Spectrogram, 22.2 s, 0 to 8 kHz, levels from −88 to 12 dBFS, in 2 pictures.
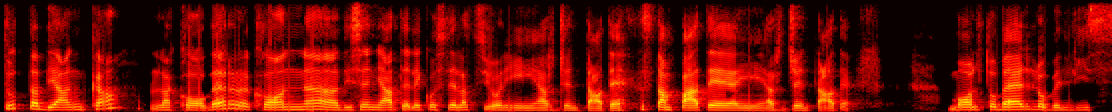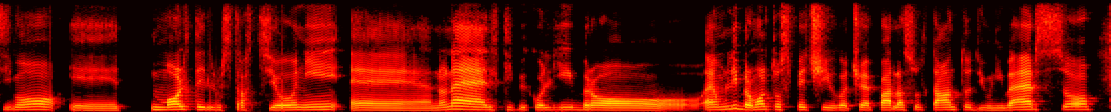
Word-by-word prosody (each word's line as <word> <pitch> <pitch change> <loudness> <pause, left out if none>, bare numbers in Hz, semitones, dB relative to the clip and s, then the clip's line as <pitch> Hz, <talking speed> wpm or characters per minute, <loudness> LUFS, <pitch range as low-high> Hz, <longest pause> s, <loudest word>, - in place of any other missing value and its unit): Tutta 250 -2 +2
bianca, 190 +7 0 0.3
la 165 0 -4
cover, 185 - +1
con 190 +1 +1
disegnate 170 0 -1
le 165 -1 -2
costellazioni 165 -3 -3
argentate, 155 -1 -2
stampate 175 -1 +4 0.4
i 145 +1 -7
argentate. 150 0 -3 0.9
Molto 180 +2 +1
bello, 195 +1 +5
bellissimo 175 +3 -3
e 140 -3 -7 0.3
molte 190 +2 +3
illustrazioni, 175 +2 -3
ehm, 150 -2 -1
non 170 +5 -3
è 200 -4 +7
il 175 -1 -7
tipico 170 -2 -7
libro 165 -3 0
è - - +1
un 185 +1 -2
libro 210 -5 +2
molto 195 +1 0
specifico, 175 -3 -4
cioè 160 0 -3
parla 165 0 +4
soltanto 175 +1 -2
di 165 - -16
universo, 195 +5 +1
170 Hz, 90 wpm, -24 LUFS, 160-190 Hz, 0.9 s, è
